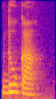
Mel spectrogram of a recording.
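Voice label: "дука", Komi, female; kpv audio dict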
